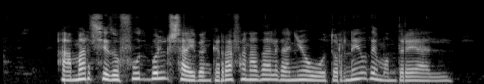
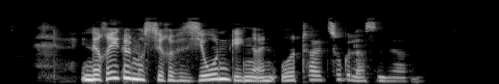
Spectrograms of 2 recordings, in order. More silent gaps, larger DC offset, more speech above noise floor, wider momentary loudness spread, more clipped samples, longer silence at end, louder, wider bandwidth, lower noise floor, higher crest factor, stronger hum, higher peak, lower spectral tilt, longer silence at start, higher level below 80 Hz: neither; neither; second, 40 dB vs 60 dB; second, 7 LU vs 24 LU; neither; second, 0.35 s vs 0.95 s; about the same, -18 LUFS vs -17 LUFS; first, 11.5 kHz vs 9.4 kHz; second, -57 dBFS vs -77 dBFS; about the same, 18 dB vs 18 dB; neither; about the same, 0 dBFS vs -2 dBFS; about the same, -5 dB/octave vs -4 dB/octave; first, 0.6 s vs 0.35 s; first, -58 dBFS vs -64 dBFS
